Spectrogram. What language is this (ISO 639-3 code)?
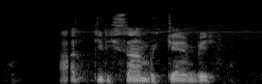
mcf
